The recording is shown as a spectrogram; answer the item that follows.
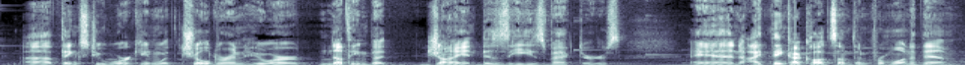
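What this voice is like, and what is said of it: Slightly congested voice with a cold. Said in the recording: “I have a little bit of a cold”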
